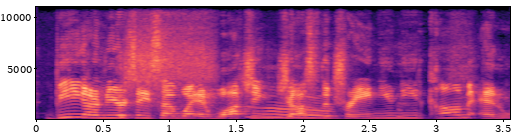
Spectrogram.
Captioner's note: Sam sighing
